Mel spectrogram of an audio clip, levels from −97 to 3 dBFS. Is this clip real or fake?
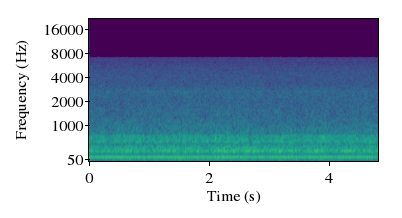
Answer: real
